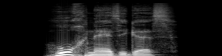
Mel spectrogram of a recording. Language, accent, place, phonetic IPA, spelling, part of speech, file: German, Germany, Berlin, [ˈhoːxˌnɛːzɪɡəs], hochnäsiges, adjective, De-hochnäsiges.ogg
- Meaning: strong/mixed nominative/accusative neuter singular of hochnäsig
